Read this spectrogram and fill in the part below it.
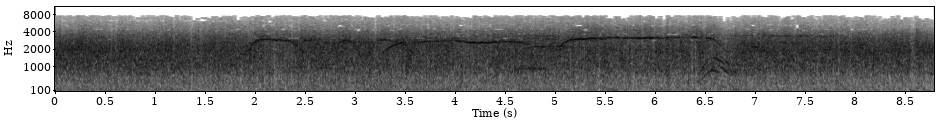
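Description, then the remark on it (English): A studio audience applauds loudly and steadily for about nine seconds, a dense wash of clapping with a few high whistles rising over it and no talking. “Well, listen to that, Mary. You got, you got more applause than I did.”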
